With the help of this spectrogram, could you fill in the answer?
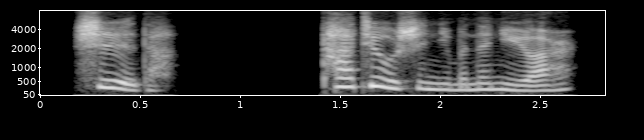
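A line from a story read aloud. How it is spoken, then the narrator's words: Smiling. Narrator (Chinese): 斯库拉微笑着，说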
